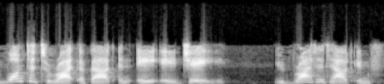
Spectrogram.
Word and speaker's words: EEG: researchers he says an e e g that's an abbreviation we don't pronounce it egg we say e e g e eeg stands for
